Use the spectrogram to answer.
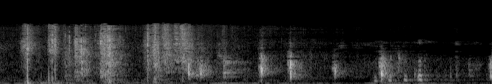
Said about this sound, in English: Yes, but his key's in the keyhole on the other side of the door. Well, these keys are made so you can push them right out.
